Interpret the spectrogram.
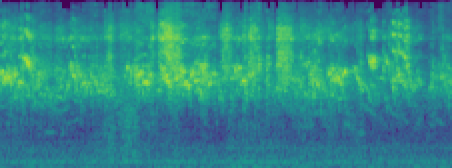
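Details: Home-kept baby chickens at play, producing a constant jumble of high, thin chirps from several chicks, with a louder cluster of peeps in the middle.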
